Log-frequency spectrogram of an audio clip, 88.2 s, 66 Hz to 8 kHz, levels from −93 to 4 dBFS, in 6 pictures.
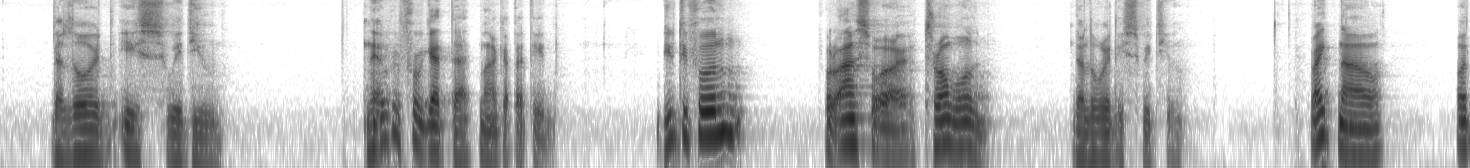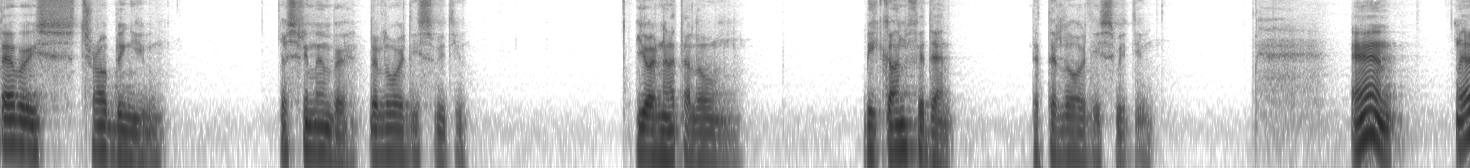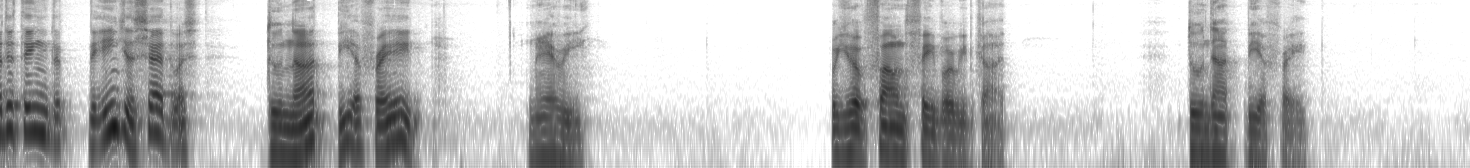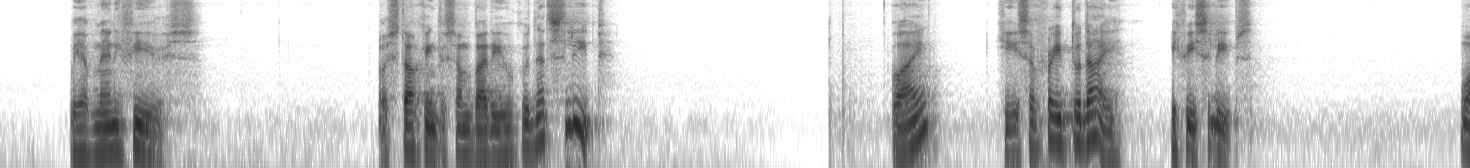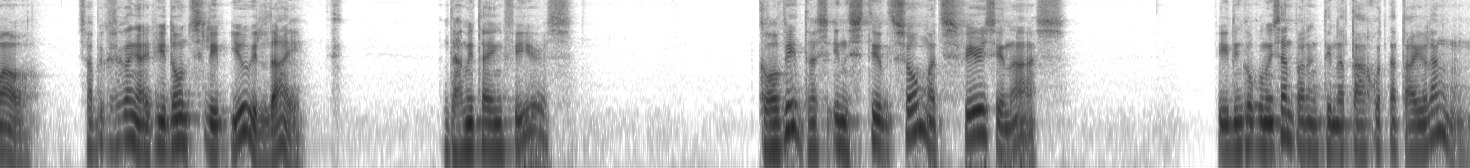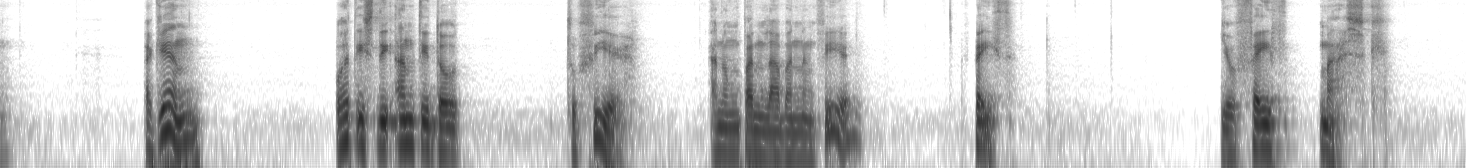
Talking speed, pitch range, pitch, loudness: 95 wpm, 95-125 Hz, 110 Hz, -21 LUFS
